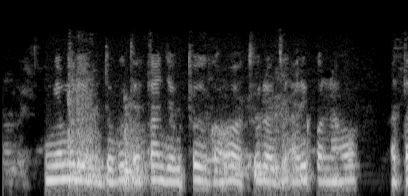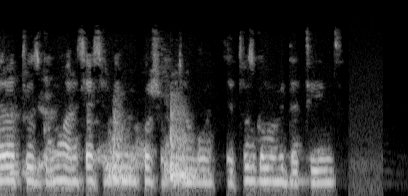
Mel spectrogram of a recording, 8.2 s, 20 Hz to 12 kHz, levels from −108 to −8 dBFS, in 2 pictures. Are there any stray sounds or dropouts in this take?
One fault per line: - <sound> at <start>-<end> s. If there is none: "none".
none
